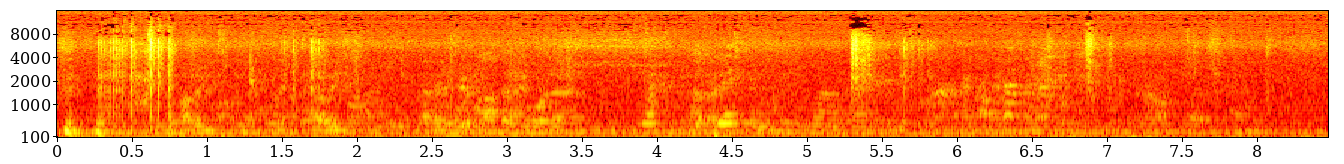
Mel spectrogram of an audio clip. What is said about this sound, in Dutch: Ik moet even de deur openmaken.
